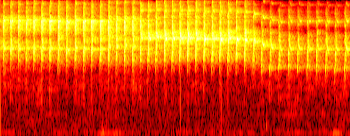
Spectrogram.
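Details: Ngekek chatter from a lovebird, played as a lure to set off other lovebirds: a rapid, unbroken, shrill chattering trill that slides slightly lower midway, then steadies, with a soft thump.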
